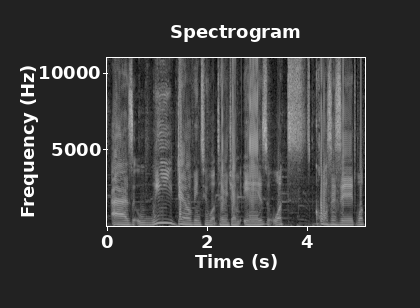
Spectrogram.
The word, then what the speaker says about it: pterygium: Not many people can actually pronounce pterygium correctly. Okay, got the P in front of them.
